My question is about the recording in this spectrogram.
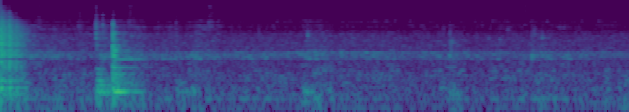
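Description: A sharp knock, then a ringing metallic clink about a second in, as a serving spoon strikes the pot of fish-head curry; after that only a faint steady hum.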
